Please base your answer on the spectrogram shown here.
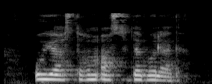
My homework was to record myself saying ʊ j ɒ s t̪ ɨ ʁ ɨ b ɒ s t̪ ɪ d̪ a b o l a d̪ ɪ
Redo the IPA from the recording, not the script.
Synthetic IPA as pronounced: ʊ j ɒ s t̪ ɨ ʁ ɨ m ɒ s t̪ ɪ d̪ a b o l a d̪ ɪ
